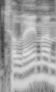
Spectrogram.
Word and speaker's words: Thelema: I think it's pronounced with a hard T, but it looks like Thelma with an extra E. So from Thelema Mountain Vineyards in Stellenbosch, the 2019 Chardonnay is a stunner, frankly.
